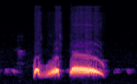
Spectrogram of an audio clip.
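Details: A single decoy spotted dove phrase meant to lure wild doves: a sharp rising note sliding into a soft wavering coo, then a long, steady, gently falling purr.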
